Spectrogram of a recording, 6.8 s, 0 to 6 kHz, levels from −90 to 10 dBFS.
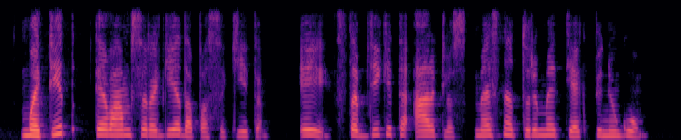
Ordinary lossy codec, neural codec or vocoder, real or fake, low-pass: Opus, 64 kbps; none; real; 5.4 kHz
